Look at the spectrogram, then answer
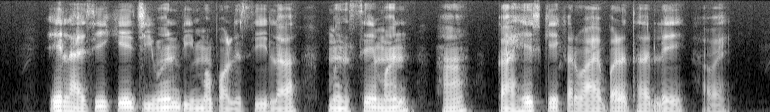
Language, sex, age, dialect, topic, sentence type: Chhattisgarhi, male, 25-30, Central, banking, statement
